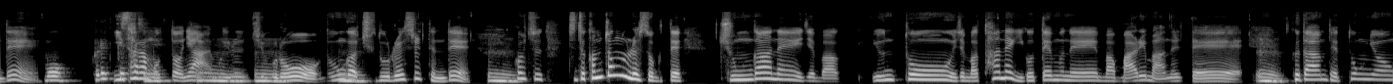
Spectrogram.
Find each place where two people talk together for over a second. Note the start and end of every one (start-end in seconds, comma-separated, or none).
1.1-3.8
